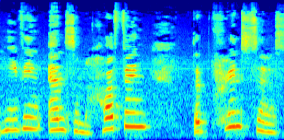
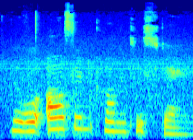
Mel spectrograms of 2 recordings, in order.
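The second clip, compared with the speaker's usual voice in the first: ordinary delivery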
